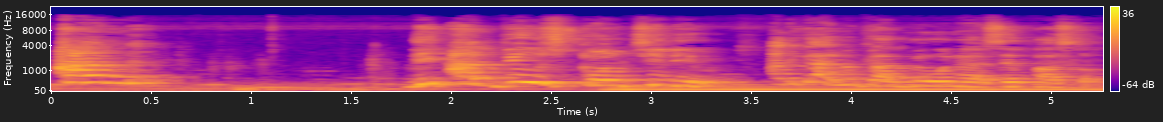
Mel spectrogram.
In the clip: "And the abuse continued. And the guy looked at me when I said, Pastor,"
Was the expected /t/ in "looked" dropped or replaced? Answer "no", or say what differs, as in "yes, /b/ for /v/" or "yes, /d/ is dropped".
yes, /t/ is dropped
